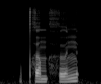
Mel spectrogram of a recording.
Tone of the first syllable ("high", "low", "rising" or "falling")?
low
